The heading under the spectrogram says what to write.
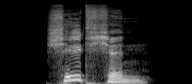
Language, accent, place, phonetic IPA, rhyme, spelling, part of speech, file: German, Germany, Berlin, [ˈʃɪltçən], -ɪltçən, Schildchen, noun, De-Schildchen.ogg
- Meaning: 1. diminutive of Schild 2. label; tag; generally applicable, but used especially of the sewn-in tags in clothes 3. scutellum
